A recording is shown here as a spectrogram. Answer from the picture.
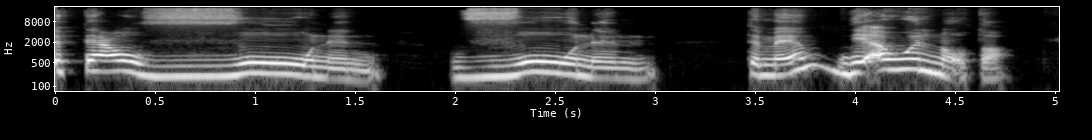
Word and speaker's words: wohnen: في في فالنطق بتاعه فونن فونن تمام دي اول نقطه تاني نقطه في نطق الها الها مش بتتنطق ما ينفعش اقول فوهنن فوهنن هو غلط الهاء لما بتيجي في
